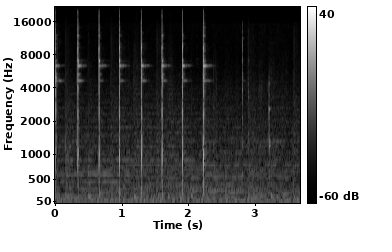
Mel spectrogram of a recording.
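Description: A hammer strikes hard in the wild during a survival challenge to make fire without matches, giving about seven sharp, evenly spaced metallic blows up close, followed by two fainter taps, with no talking.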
